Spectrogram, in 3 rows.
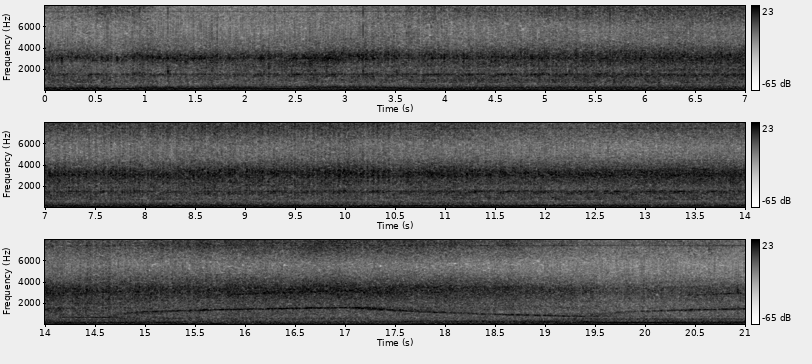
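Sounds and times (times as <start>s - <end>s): car engine running low: 0.0s - 21.0s
high gliding tone: 0.0s - 21.0s.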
